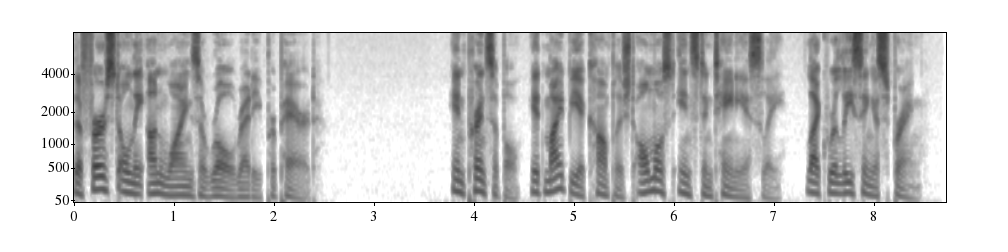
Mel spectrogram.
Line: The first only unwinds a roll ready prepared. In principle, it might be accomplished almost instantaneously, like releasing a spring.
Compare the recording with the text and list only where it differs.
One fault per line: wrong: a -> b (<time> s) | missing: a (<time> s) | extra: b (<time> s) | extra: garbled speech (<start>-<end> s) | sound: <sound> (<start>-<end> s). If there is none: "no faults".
no faults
